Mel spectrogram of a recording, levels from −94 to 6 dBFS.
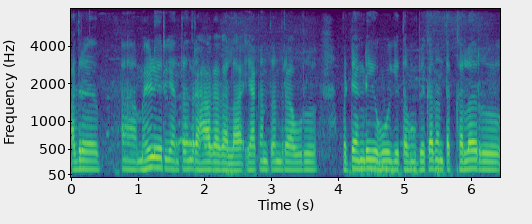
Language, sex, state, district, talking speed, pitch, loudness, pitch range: Kannada, male, Karnataka, Dharwad, 130 wpm, 145 Hz, -16 LUFS, 140-155 Hz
